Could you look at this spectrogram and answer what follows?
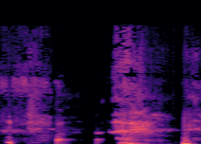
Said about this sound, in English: Yeah, I didn't stop that cough right quick. Dude, I've never been able to suck a cough back in.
